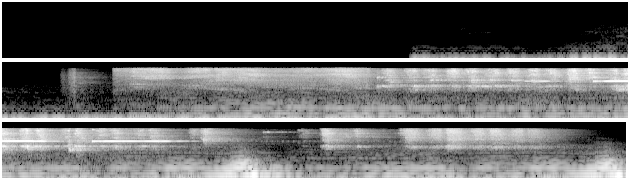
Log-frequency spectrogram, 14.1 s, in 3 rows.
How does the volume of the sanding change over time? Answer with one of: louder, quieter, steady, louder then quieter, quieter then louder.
louder then quieter.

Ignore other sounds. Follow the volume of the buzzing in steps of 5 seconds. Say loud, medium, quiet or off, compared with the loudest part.
quiet, quiet, loud.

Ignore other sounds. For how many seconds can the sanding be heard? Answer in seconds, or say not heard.
8 s.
